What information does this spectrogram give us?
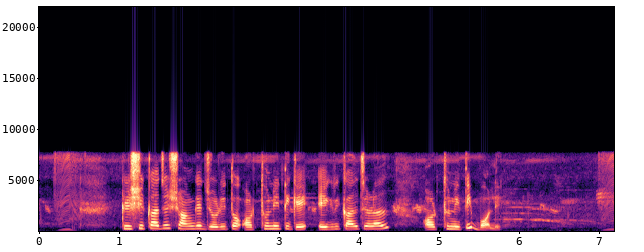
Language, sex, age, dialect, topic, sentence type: Bengali, male, 31-35, Northern/Varendri, banking, statement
